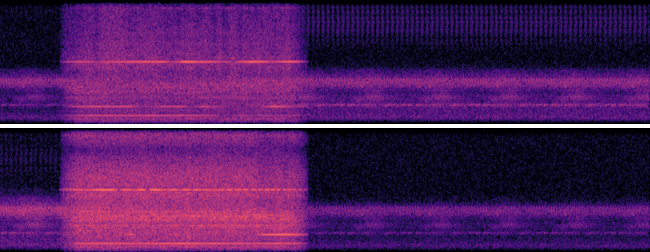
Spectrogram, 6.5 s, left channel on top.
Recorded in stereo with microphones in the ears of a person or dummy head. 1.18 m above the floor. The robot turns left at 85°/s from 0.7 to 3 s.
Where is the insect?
30° right; by 6.5 s 135° left.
